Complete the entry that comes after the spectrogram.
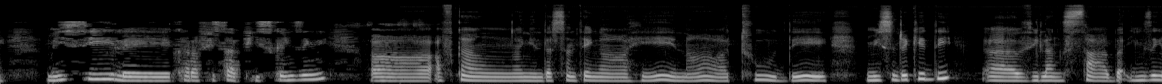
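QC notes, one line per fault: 0.0–4.0 s, adaptive stream starting at a low bitrate: the speech opens dull and smeared, with nothing above 7.6 kHz and stronger codec artefacts. That fits a player beginning on a stream of only about 12 kbit/s and stepping up to roughly 96 kbit/s once it had gauged the connection. On a spectrogram the top band is empty until 4.0 s, then fills in abruptly. The waveform shows no gap at the switch.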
